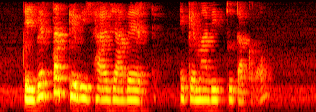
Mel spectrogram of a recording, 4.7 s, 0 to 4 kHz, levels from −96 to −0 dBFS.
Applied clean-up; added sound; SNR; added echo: none; none; none; reverberation time 0.4 s.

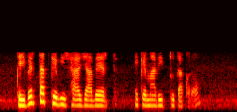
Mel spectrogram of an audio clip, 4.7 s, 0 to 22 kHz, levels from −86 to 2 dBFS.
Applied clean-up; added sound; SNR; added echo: none; none; none; none.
